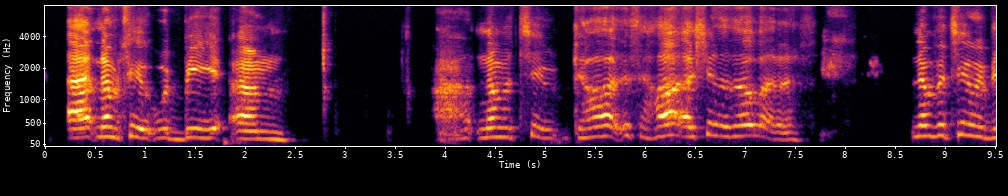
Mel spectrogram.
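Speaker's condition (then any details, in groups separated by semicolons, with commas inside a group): Cerebral palsy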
